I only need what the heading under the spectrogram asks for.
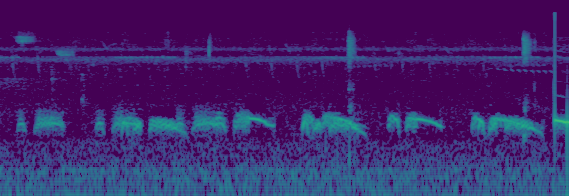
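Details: Spotted dove kept as a decoy, cooing in a steady run of mellow phrases, short notes followed by longer downward-sliding coos, a sharp click near the end.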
